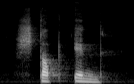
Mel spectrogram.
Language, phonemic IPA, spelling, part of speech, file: Dutch, /ˈstɑp ˈɪn/, stap in, verb, Nl-stap in.ogg
- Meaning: inflection of instappen: 1. first-person singular present indicative 2. second-person singular present indicative 3. imperative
